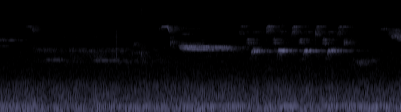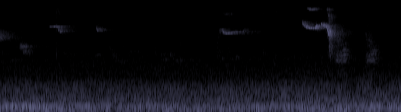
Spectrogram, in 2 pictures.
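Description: Faint wild songbirds chirping: a quick run of about half a dozen high notes a couple of seconds in, and a sharp falling call near the end, over a low steady background hush.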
